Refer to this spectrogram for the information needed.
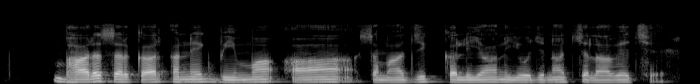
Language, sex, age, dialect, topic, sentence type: Maithili, male, 25-30, Eastern / Thethi, banking, statement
